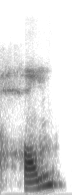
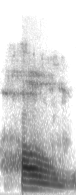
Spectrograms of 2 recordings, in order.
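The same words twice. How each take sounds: First: The vowel is not a plain O sound. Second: The vowel is a plain O sound. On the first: The speaker calls it wrong. "I think I heard more of a home" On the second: The speaker calls it right. "So it's just an O"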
